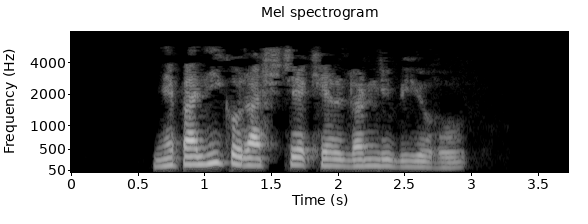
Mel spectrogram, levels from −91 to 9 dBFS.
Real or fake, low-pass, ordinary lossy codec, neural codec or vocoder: fake; 7.2 kHz; MP3, 24 kbps; codec, 16 kHz, 8 kbps, FreqCodec, smaller model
